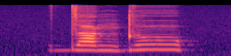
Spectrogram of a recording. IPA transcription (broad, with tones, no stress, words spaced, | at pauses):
da˧ŋ dɤː˥˩p̚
